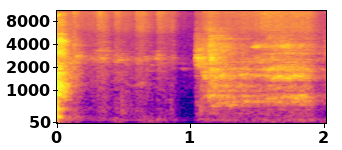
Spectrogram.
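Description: A child's high-pitched shout cut off right at the start, then, after a short quiet, a faint breathy noise lasting about a second near the end.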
